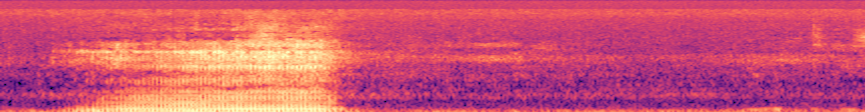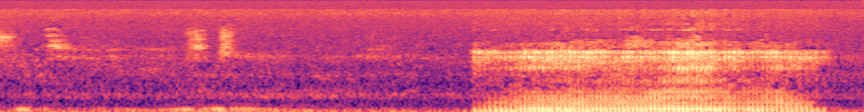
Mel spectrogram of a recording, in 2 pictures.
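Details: Two loud, deep, rumbling snores about six seconds apart with soft breathing between them, from a sleeping golden retriever whose owner says it snores too loud.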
